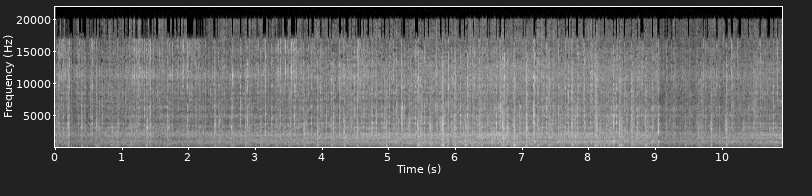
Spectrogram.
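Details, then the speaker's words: Hornby G100 Stephenson's Rocket live-steam model after repairs, pulling a coach with wind possibly affecting the burner: fast, uneven chuffing at about three beats a second over a hiss; labouring and likely short of steam. "yeah this coach is really giving it something to think about"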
